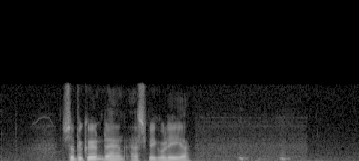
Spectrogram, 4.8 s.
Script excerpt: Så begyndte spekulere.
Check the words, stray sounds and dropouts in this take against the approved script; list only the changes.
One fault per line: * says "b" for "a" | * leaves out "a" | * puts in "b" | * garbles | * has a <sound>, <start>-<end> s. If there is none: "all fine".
* puts in "han at"
* has a whoosh, 3.2-3.9 s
